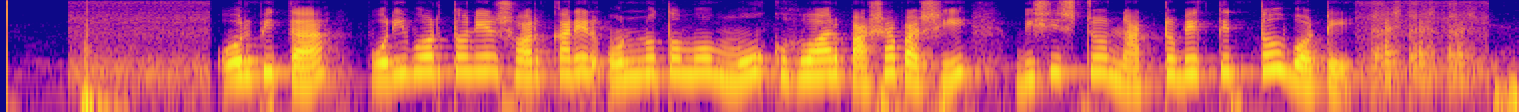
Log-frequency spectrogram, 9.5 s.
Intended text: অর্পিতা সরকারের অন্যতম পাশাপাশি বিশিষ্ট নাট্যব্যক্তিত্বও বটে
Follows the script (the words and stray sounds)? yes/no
no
